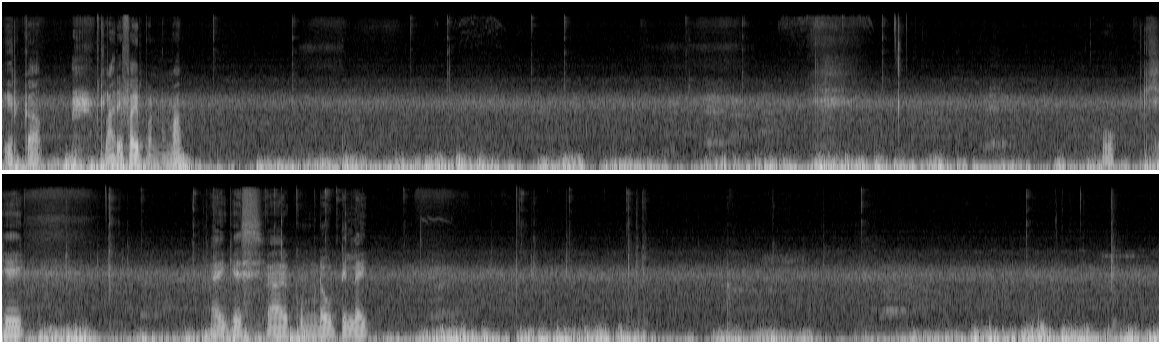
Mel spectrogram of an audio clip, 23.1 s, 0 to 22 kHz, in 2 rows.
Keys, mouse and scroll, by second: 2.1-3.0 middle drag, 5.5-5.8 middle drag, 7.1 middle drag, 8.6 middle click, 11.1 middle click, 11.7-12.9 scroll down 4, 12.9-13.5 shift+middle drag, 14.8 click, 15.6-16.8 middle drag, 18.1-18.8 scroll up 3, 18.8-19.6 scroll up 2, 20.2-22.0 middle drag.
